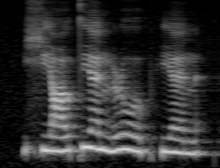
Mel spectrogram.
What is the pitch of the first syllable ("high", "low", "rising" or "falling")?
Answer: rising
